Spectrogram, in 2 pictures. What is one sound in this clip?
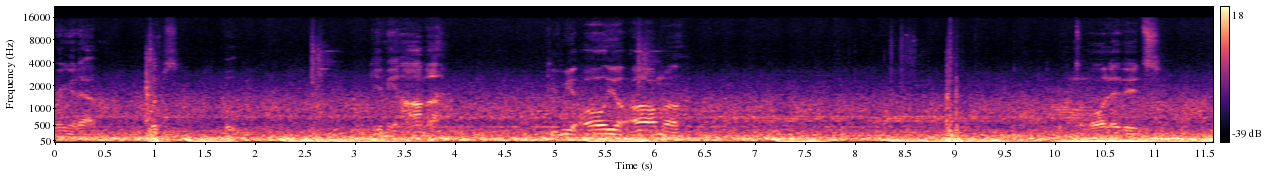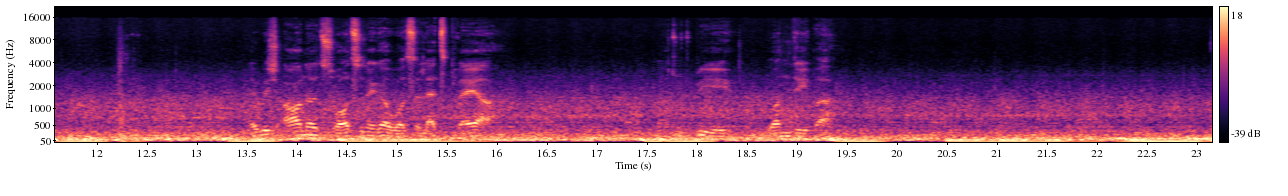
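Heavy footsteps clank on metal floors and stairs.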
